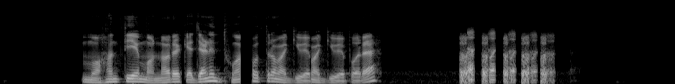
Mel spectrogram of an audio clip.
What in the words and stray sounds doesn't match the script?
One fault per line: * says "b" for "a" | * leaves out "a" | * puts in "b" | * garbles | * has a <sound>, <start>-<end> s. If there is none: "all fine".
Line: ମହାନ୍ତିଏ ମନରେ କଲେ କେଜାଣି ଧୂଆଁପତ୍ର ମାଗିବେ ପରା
* leaves out "କଲେ"
* has a dropout, 2.4-2.5 s
* puts in "ମାଗିବେ"
* has a laugh, 4.6-5.6 s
